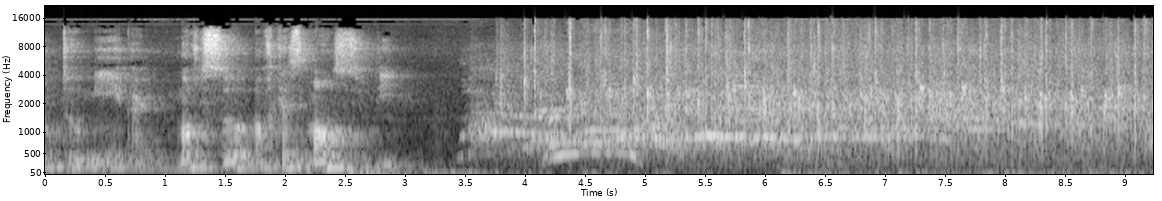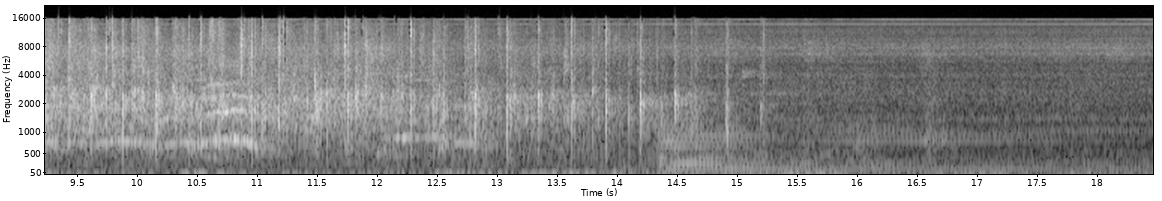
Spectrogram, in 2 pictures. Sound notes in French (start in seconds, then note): 3.8 Applaudissement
